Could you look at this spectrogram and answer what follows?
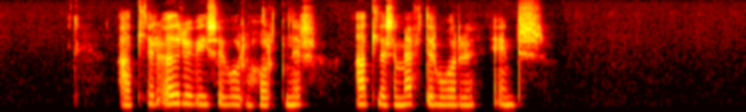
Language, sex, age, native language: Icelandic, female, 30-39, Icelandic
